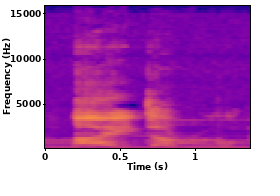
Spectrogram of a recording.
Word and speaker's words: ADIRU: So, the ADIRU system, also known as the Air Data Initial Reference Unit, we pronounce it IDARU.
